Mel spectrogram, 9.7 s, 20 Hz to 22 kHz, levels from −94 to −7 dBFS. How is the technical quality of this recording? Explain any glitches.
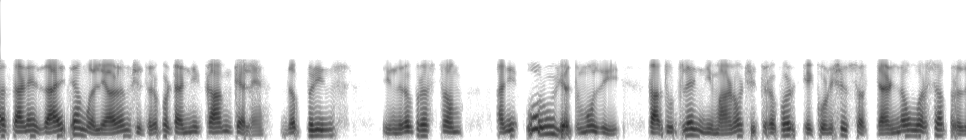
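Poor quality. The whole recording passes through the Codec 2 vocoder, so the speech sounds robotic and buzzy from start to finish. The heavy damage fits a 2.4 kbit/s mode. Only pitch, voicing, energy and envelope survive, the voice is resynthesised from sine waves, and the sound is confined to roughly 200 Hz to 3.4 kHz. On a spectrogram the harmonic stripes stop completely at 3.7 kHz, and the waveform no longer resembles the original.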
